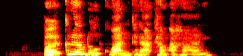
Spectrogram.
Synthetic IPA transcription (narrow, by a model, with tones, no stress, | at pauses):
pɤː˨˩t̪̚kʰɾɯ˥˩əŋduː˨˩t̪̚kʰwa˧nkʰa˧na̰˨˩ʔt̪ʰa˧mʔaː˧ɦaː˩˦n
